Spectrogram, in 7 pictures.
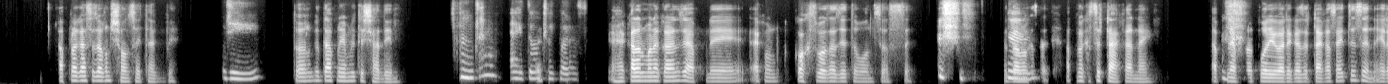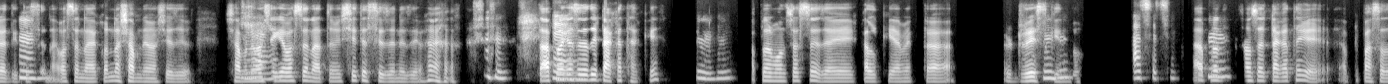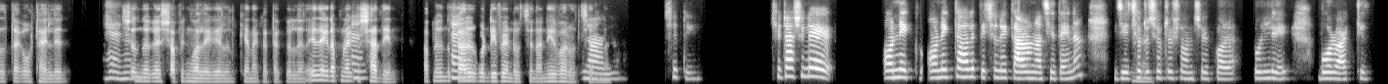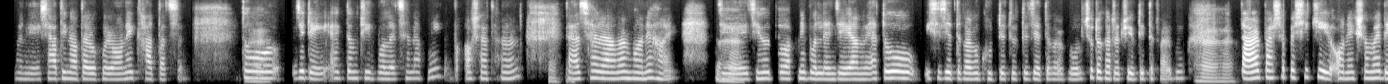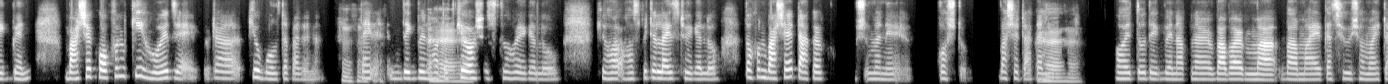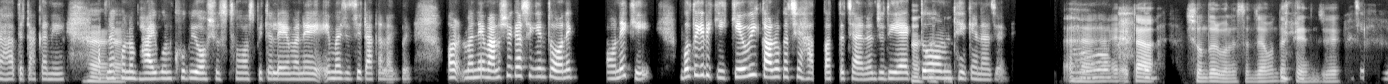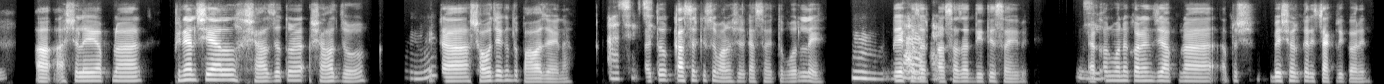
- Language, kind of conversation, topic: Bengali, unstructured, ছোট ছোট খরচ নিয়ন্ত্রণ করলে কীভাবে বড় সঞ্চয় হয়?
- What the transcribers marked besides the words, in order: tapping; unintelligible speech; other background noise; chuckle; laughing while speaking: "আপনার কাছে টাকা নাই"; "বলছে" said as "বছে"; "বলছে" said as "বছে"; chuckle; laughing while speaking: "হ্যাঁ"; chuckle; chuckle; chuckle; in English: "ফিন্যানন্সিয়াল"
